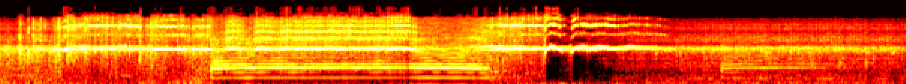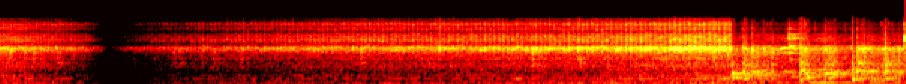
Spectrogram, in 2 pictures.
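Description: A horn blown in long, steady held blasts with a shrill high tone alongside. The sound then fades away and slowly builds again, and drumming comes in near the end.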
